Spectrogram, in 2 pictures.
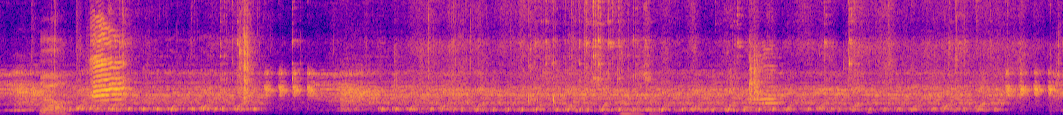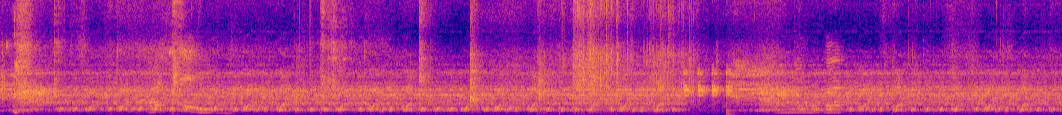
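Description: Plastic toy dishes clink and clatter.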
